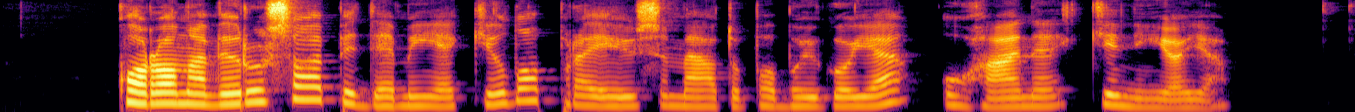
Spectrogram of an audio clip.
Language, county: Lithuanian, Utena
